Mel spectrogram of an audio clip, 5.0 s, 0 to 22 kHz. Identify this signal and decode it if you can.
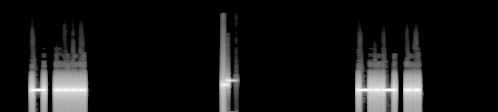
Morse code, heard as a keyed tone, about 30 wpm, 700 Hz. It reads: T H K I
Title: Top Two Letter Combinations in Words 30wpm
